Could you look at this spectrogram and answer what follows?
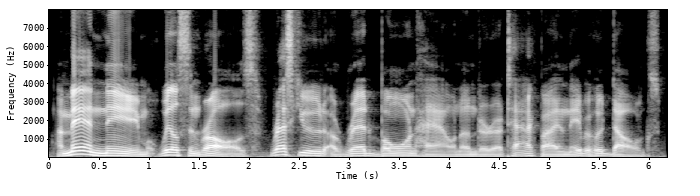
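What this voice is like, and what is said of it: Announcer-style reading voice. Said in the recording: “we need an announcer voice for this ... There's a reason why I went right to this voice”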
